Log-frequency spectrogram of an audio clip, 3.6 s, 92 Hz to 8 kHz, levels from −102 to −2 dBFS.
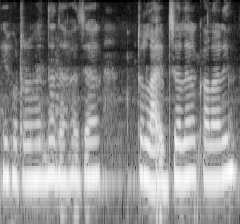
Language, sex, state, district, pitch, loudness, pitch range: Bengali, female, Assam, Hailakandi, 230 Hz, -12 LUFS, 220-235 Hz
